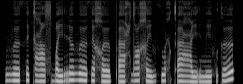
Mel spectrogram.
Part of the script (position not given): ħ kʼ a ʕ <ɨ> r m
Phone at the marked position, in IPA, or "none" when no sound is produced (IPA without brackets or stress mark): e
